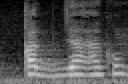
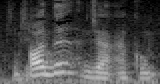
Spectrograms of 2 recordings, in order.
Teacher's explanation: دال کو جیم میں ادغام نہ کریں، متصل نہ کریں، اس کو الگ تلفظ کریں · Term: قلقلہ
